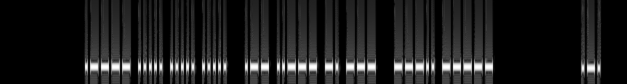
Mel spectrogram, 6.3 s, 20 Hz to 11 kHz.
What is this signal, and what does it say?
Morse code, heard as a keyed tone, about 46 wpm, 700 Hz. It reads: 1555 W2NO 80 R
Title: Worked All Europe DX Contest - QTC Exchange - 45wpm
